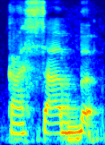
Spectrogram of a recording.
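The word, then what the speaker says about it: كسب: Kasab. Ba-nya yang kalian perhatikan. Ba ditertulisnya itu harokatnya fathah, karena kita ingin mewakafkan, kita ingin menghentikan, maka kita bacanya mati atau sukun.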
